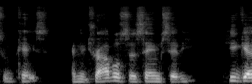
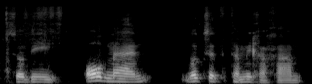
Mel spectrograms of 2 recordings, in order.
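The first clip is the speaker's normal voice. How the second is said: plain reading voice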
